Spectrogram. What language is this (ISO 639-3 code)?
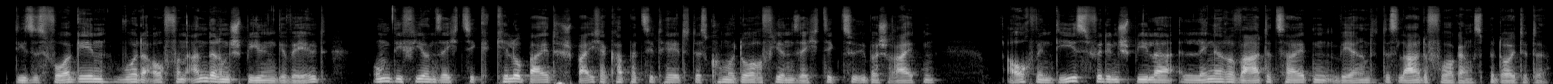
deu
